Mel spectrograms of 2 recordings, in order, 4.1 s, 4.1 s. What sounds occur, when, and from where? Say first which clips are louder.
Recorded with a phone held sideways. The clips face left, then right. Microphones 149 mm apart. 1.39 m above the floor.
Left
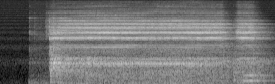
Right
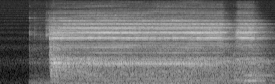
0.4 s a camera shutter: left 1 dB; 40° left (ahead or behind), 0.5 m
